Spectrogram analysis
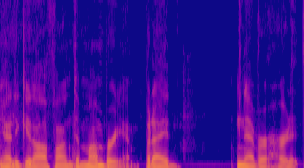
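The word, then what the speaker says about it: Demonbreun: and then you had to get off on Demumbrium, but I'd never heard it said. How do you spell that? How do you spell that? Demon Brow.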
